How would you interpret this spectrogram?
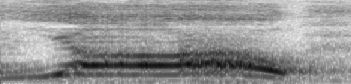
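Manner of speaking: loud, high, stretched hype shout; retold crowd roar; excited crowd reaction. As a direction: holler it like a hyped French crowd. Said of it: "They was like".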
